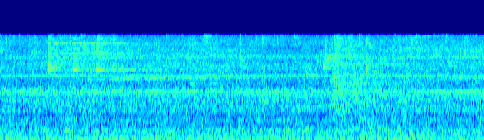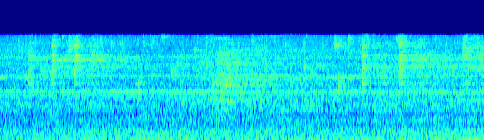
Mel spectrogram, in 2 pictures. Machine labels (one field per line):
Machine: pump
